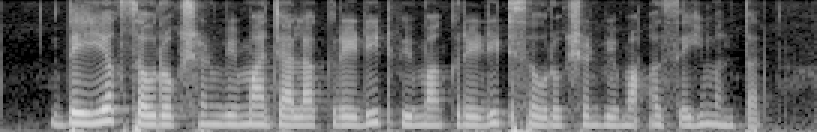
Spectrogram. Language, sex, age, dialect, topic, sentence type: Marathi, female, 31-35, Northern Konkan, banking, statement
